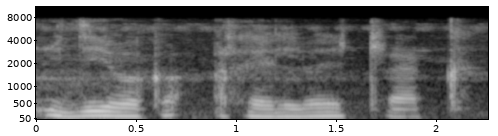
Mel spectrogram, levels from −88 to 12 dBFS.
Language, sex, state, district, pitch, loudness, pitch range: Telugu, male, Andhra Pradesh, Sri Satya Sai, 120 Hz, -17 LUFS, 110-130 Hz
